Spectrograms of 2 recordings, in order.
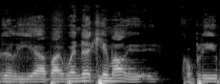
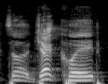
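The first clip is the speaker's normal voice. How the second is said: ordinary talk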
